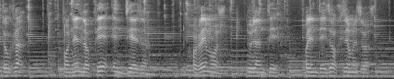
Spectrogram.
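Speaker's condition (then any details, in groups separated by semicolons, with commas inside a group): Amyotrophic lateral sclerosis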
